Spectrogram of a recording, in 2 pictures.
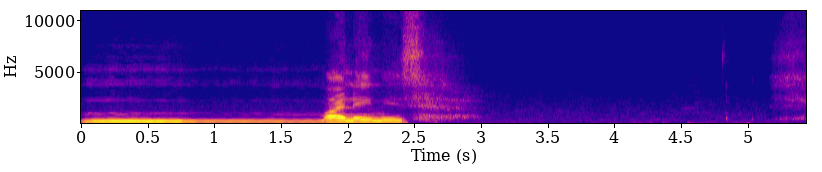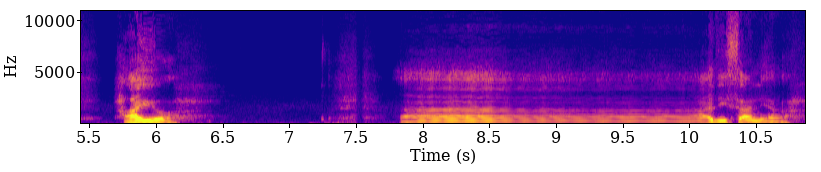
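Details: Adult man, 29, with an aggressive stammer since age 3–5, deliberately saying his name slowly using controlled speech and a breathing technique to release tension; stuttering, controlled speech technique.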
